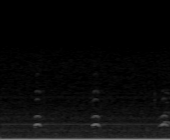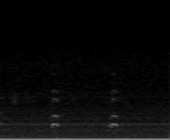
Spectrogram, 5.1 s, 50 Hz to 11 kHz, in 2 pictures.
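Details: Recorded by the Harrison Bay nest cam on 26 April 2014, bald eagle eaglets receiving fish from their mother make five short rising-falling peeps, spaced just under a second apart, against a persistent low mains-like hum.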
